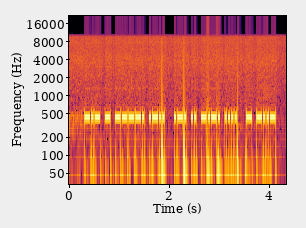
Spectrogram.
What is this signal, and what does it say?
Morse code, heard as a keyed tone, about 37 wpm, 440 Hz. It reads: KT9L RICH TX
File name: 2016 JAN CW NAQP / 2016 Jan naqp k5ot - 0-3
